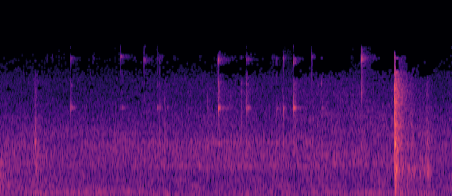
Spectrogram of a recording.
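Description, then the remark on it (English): A glass is set down into something after whiskey is put in, with light clinks: several small, bright chinks scattered through the quiet, then one louder clink near the end. Fairly soft, no voices. “You put the whiskey in there. And then you put the glass in there.”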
